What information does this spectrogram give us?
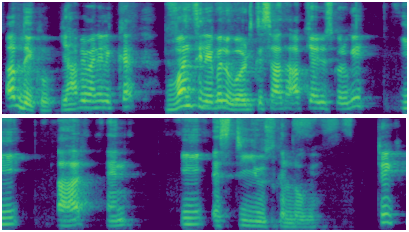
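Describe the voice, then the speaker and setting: A young man with a fairly high voice teaches a school grammar lesson. He explains each point step by step and keeps checking in with his students. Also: very animated, a little slow.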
